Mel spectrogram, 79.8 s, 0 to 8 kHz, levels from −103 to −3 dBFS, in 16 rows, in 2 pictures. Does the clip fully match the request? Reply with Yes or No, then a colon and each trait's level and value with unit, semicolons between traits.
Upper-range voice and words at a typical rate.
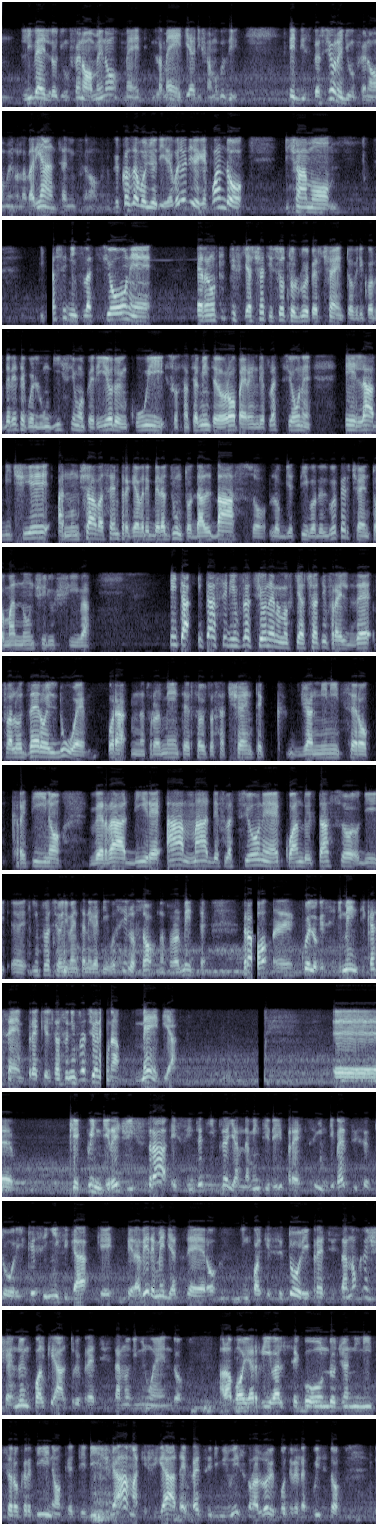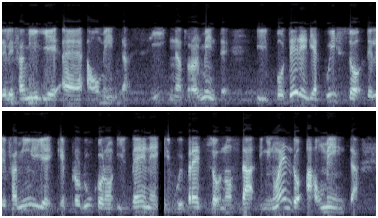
No: medium, 140 Hz; average, 155 wpm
